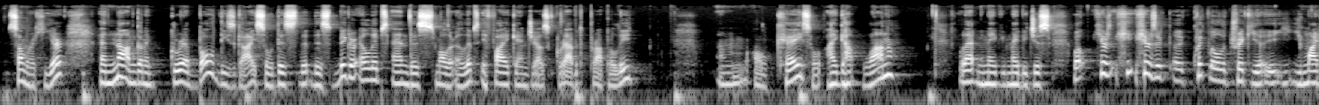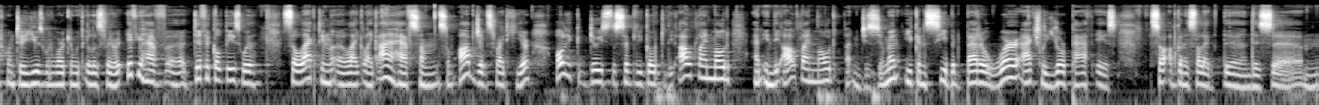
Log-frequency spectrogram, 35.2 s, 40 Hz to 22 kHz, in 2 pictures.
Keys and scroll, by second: 0.3 Up, 26.9 ctrl+y, 29.1 ctrl+shift+space.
